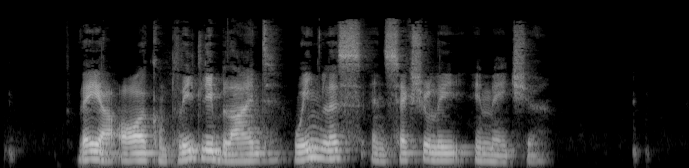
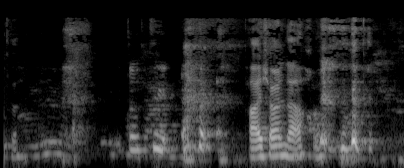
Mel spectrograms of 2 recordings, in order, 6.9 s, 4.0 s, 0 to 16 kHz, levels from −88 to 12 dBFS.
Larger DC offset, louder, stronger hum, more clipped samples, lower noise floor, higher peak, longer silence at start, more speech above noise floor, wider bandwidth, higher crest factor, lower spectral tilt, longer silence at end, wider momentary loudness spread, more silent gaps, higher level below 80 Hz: neither; first, -20 LUFS vs -27 LUFS; neither; neither; first, -82 dBFS vs -45 dBFS; first, -2 dBFS vs -6 dBFS; first, 0.8 s vs 0.05 s; first, 62 dB vs 18 dB; about the same, 11.5 kHz vs 11.5 kHz; about the same, 20 dB vs 22 dB; about the same, -5 dB/octave vs -4.5 dB/octave; first, 1.45 s vs 0 s; second, 12 LU vs 21 LU; neither; first, -58 dBFS vs -66 dBFS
